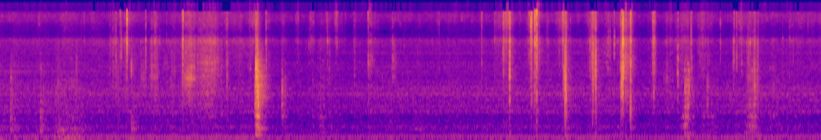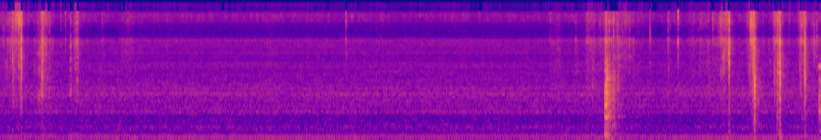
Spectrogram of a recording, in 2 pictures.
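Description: Tarot cards being gathered up after a spill and shuffled, with repeated soft riffling and sharp taps of the deck close by, over a steady low hum throughout.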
